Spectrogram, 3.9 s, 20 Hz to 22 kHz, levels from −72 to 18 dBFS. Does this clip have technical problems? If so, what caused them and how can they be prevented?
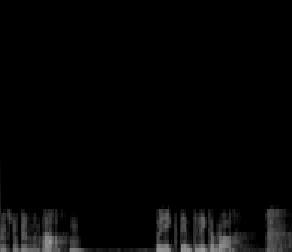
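Yes. The whole speech clip carries AMR narrowband mobile codec damage. Nothing above 4 kHz gets through, so the sound is dull and boxed in. The codec samples at 8 kHz and rebuilds speech from a vocal tract model fed by a few pulses per 5 ms subframe. The artefacts are plainly audible, with a synthetic edge. That degree of damage fits a higher AMR-NB mode near 10 kbps. To prevent it, record or transmit over a wideband path instead of a narrowband mobile codec.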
